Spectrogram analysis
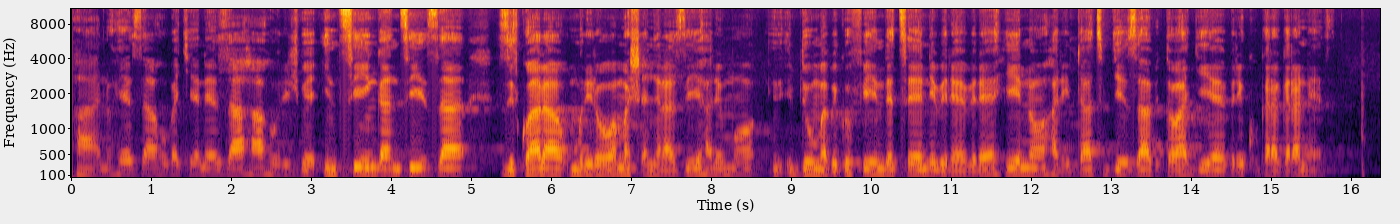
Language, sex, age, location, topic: Kinyarwanda, male, 25-35, Nyagatare, government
